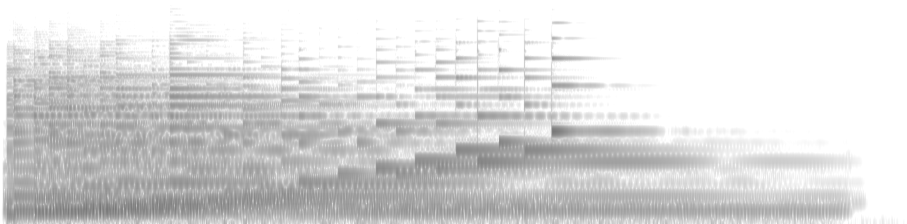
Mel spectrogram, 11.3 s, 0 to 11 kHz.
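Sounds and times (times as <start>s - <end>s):
CP80 electric piano played upward with sustain: 0.0s - 10.7s.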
